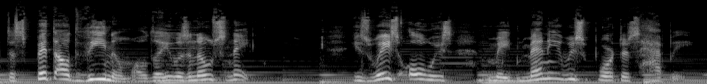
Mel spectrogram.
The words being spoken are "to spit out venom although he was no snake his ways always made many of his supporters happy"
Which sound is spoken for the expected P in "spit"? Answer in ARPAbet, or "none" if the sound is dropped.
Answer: P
